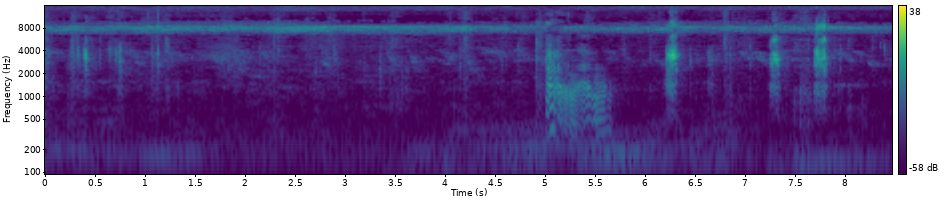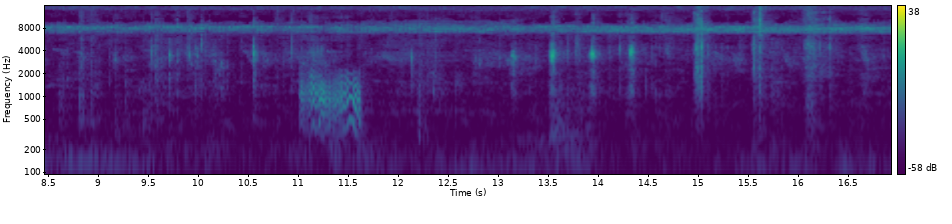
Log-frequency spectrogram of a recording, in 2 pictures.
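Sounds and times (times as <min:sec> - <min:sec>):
kitten growling: 0:04.9 - 0:06.3, 0:11.0 - 0:11.7.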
